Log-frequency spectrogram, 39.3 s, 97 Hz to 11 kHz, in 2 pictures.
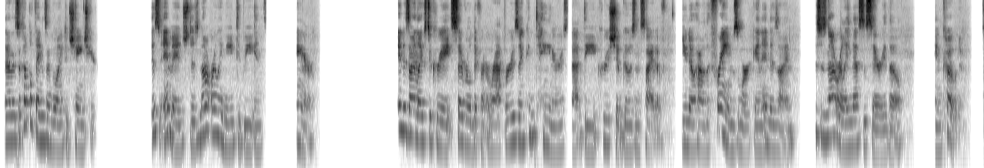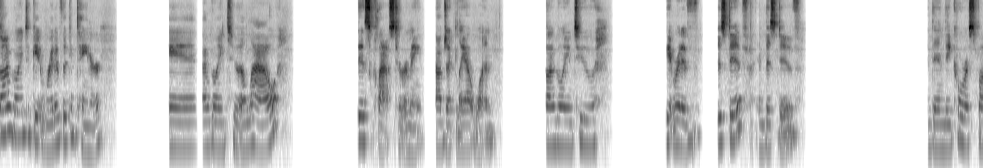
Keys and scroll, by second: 36.6 BackSpace, 37.6 BackSpace.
